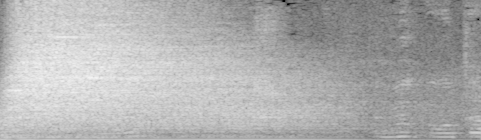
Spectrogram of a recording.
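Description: Dramatic transition sound effect: a sudden loud crash-like hit that fades away over about two seconds, over a steady low drone.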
